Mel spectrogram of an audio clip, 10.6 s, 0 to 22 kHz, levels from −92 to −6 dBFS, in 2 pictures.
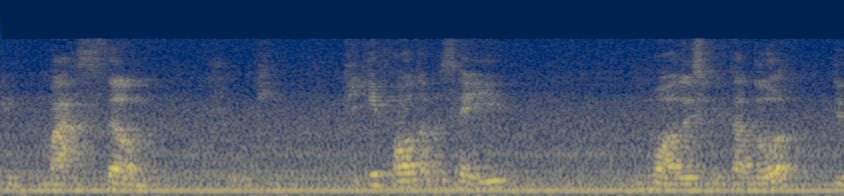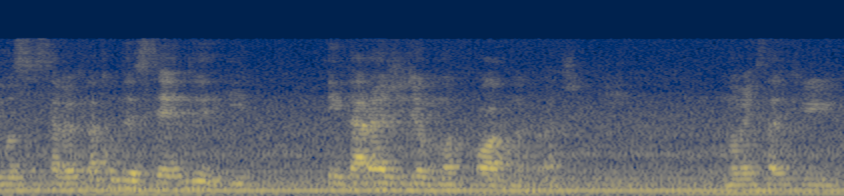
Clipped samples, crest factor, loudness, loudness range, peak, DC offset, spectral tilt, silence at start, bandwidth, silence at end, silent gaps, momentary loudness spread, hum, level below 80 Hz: under 0.1%; 18 dB; -30 LUFS; 2 LU; -10 dBFS; under 0.1%; -7 dB/octave; 0 s; 10 kHz; 0 s; none; 9 LU; 60 Hz at -35 dBFS; -46 dBFS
